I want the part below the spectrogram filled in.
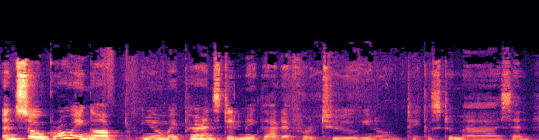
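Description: Earnest religious sister, off-mic. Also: female voice, fairly high pitch, fairly even intonation, moderate pace, dark tone, a little hiss or hum. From Kenya. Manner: earnest, reflective. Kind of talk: interview testimony and spoken prayer. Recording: voice a bit far from the mic.

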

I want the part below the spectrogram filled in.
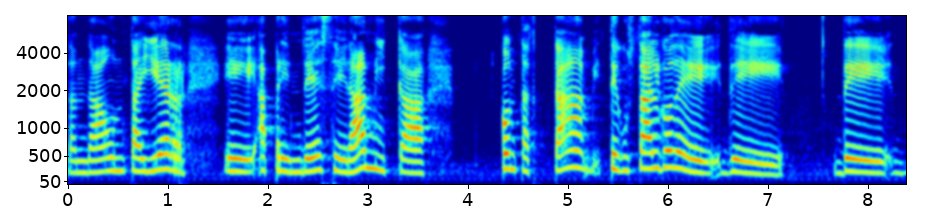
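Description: High-voiced frank woman. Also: fairly bright tone. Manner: frank, direct, swears casually, speaks straight to the listener. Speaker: podcast host. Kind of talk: casual advice podcast.

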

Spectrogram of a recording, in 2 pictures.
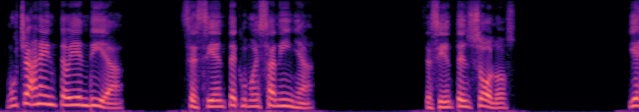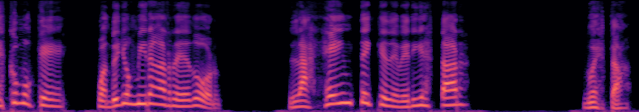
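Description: A man's voice: high-pitched, lively intonation, a little slow, pauses often, a little mellow, dry recording, clean studio sound. A middle-aged man with a Barranquilla coastal Colombian accent, preaching a sermon in a conversational, storytelling way with humorous asides to the congregation. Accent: Colombian Caribbean coast (Barranquilla). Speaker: pastor.

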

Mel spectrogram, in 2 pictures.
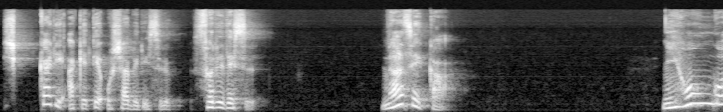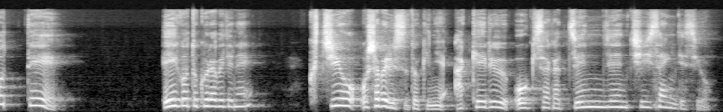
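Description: A woman's voice: mid-range voice, very animated, measured pace, long pauses, warm tone. A middle-aged woman giving a casual English conversation lesson on video, talking in an emphatic, friendly teaching tone. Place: home in London.

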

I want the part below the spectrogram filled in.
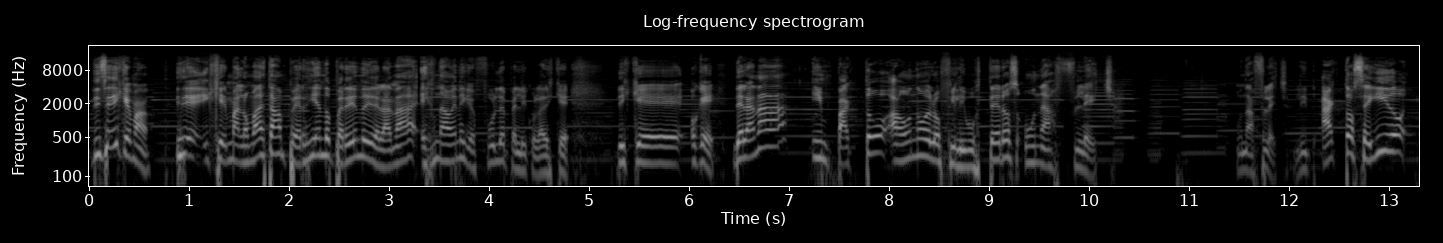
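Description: A young man with a Panamanian Spanish accent tells a story in loose, slangy chat. His voice sits high and swings a lot in pitch, with faint music in the background. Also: normal speed. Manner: animated, laughing, heavy slang and swearing, restarts. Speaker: podcast host telling a history story. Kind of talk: casual chat.

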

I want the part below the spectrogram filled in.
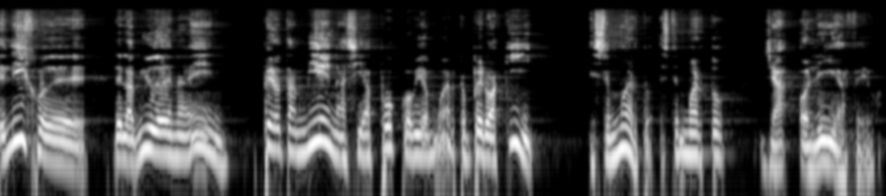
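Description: A man's voice: medium pitch, dark tone, breathy edge, in a large hall. A man teaching a Bible lesson, speaking unhurriedly with fillers and repeating phrases for emphasis. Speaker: preacher.

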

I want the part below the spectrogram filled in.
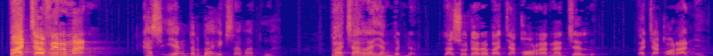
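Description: A man's voice: high-pitched, animated, moderate pace, creaky, pushed and bright, slightly rough. A male pastor preaching a sermon, telling humorous anecdotes and putting rhetorical questions to the congregation.

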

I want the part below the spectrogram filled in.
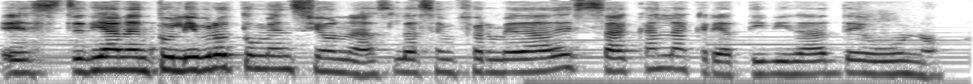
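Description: A woman's voice: a little high, steady tone, moderate pace, dark tone, faint music behind. A woman hosting a friendly interview, asking engaged questions. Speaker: host.

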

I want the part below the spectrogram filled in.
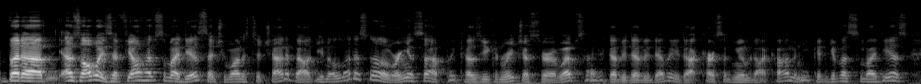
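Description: A man's voice: medium pitch, lively intonation, fast talker, hardly any pauses, a bit bright. A middle-aged man with a stuffed-up, congested voice, rambling and self-deprecating as a podcast co-host on a close mic. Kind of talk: casual podcast chat.

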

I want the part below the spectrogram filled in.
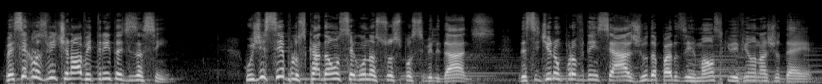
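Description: A man preaching a lively church sermon as bishop, calling the congregation to repeat after him and building up to shouts. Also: high voice, quick pace, faint music behind. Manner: animated, rising to shouts, calls congregation to repeat.

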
